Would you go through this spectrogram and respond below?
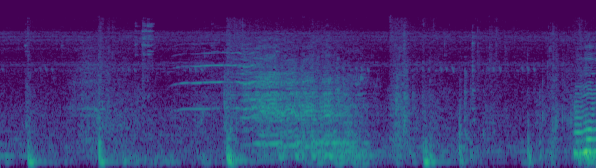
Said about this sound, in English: I hear their horses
